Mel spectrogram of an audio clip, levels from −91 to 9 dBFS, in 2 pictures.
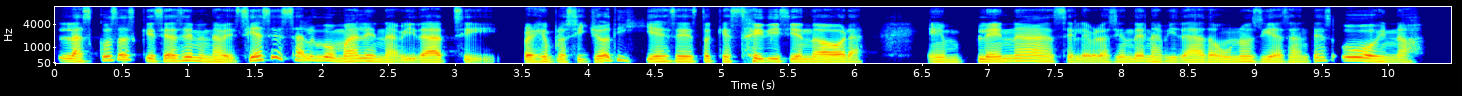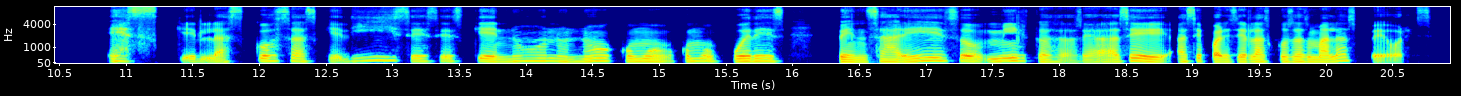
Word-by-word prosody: las 150 -1 +2
cosas 150 - +1
que 160 - -1
se - - +4
hacen 195 +3 +4
en 160 - 0
Navi 135 -3 +2
si - - +4
haces 315 - +3
algo 210 -3 +2
mal 160 +1 +4
en 160 - +2
Navidad, 125 0 +3
si, - - -6 0.2
por - - +6
ejemplo, 135 0 0
si 125 0 -6
yo 150 +4 +3
dijiese 150 -8 +1
esto 150 +1 0
que 145 - -1
estoy 150 +3 +2
diciendo 145 -2 +1
ahora, 140 0 +4 0.4
en 125 -1 -3
plena 155 +3 +3
celebración 135 0 -2
de 160 0 +2
Navidad 130 -2 -1
o - - +2
unos 145 +2 -1
días 140 -2 0
antes, 135 +9 -4
uy, 180 -7 +6
no, 125 -1 -4 0.7
"Es - - -3
que - - -5
las - - -5
cosas 160 -2 -3
que - - -8
dices 180 -2 -8
es 155 0 -7
que 150 -1 0
no, 165 +5 -6
no, 155 -4 -5
no, 160 +5 -3
¿cómo 150 0 -2
cómo 155 -1 -4
puedes 155 0 +1 0.4
pensar 130 +2 0
eso?", 180 +1 +1
1000 170 +4 -1
cosas, 125 -5 -4
o - - -18
sea, 120 +1 -3
hace 145 0 +3
hace 145 +4 -3
parecer 125 -1 +1
las 140 0 +1
cosas 140 0 -2
malas, 135 +9 0
peores. - - -6
150 Hz, 180 wpm, -24 LUFS, 135-170 Hz, 0.7 s, por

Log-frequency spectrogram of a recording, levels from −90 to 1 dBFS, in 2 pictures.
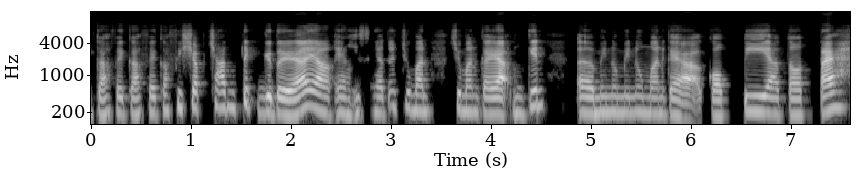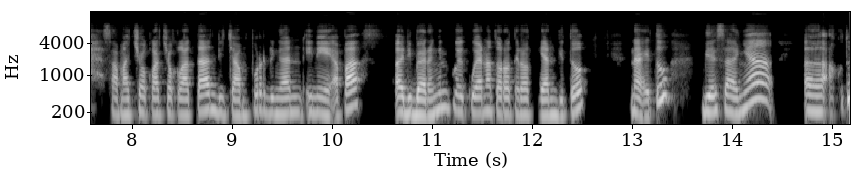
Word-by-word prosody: cafe-cafe, 185 0 -4
coffee 215 +3 -6
shop 235 -2 -1
cantik 240 +2 -2
gitu 190 -1 +1
ya, 175 +1 +7
yang 215 -3 +6
yang 195 -2 -4
isinya 195 +1 -8
tuh 250 - -7
cuman, 215 -3 -2 0.3
cuman 205 -3 -3
kayak 185 0 +6
mungkin, 195 +8 -1 0.4
eee, 195 -1 +1
minum-minuman 195 -1 -5
kayak 175 -4 +3
kopi 195 +5 -1
atau 180 -1 -2 0.2
teh 220 +4 +8 0.3
sama 180 -1 -2
cokelat-cokelatan 190 +2 0
dicampur 180 +3 -3
dengan 185 +1 -2
ini 190 -3 -2
apa, 250 +9 +5 0.3
eee, 195 - +5
dibarengin 185 +6 +1
kue-kuean 200 -3 -1
atau 190 -1 0
roti-rotian 180 -1 -1
gitu. 195 - -1 0.5
Nah, 190 - +5
itu 320 - +1 0.3
biasanya, 215 - +3 0.3
eee, 210 -1 +1
aku - - -11
195 Hz, 145 wpm, -24 LUFS, 180-210 Hz, 0.5 s, teh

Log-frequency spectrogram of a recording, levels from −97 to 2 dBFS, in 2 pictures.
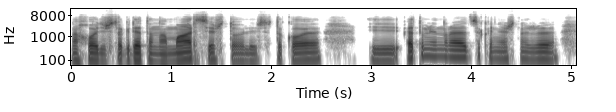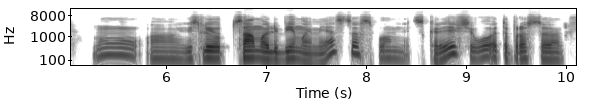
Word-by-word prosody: находишься 100 -1 0
где-то 105 -1 +1
на 95 -1 -3
Марсе 105 +2 +4
что 105 -1 -6
ли 100 0 -8
и - - -11
всё - - -6
такое. 110 +2 -1 0.5
И 100 0 -6
это - - +1
мне 155 -1 -6
нравится, 140 -2 0
конечно 120 0 -8
же. 115 0 -2 0.4
Ну 170 0 -7
а, 120 -1 -7
если 120 +3 +3
вот 125 - +1
самое 130 -3 +8
любимое 115 -2 +1
место 195 - -2
вспомнить, 125 -8 -6
скорее 130 - +1
всего, 145 -7 0
это - - -2
просто 115 -2 0
115 Hz, 160 wpm, -26 LUFS, 105-130 Hz, 0.5 s, самое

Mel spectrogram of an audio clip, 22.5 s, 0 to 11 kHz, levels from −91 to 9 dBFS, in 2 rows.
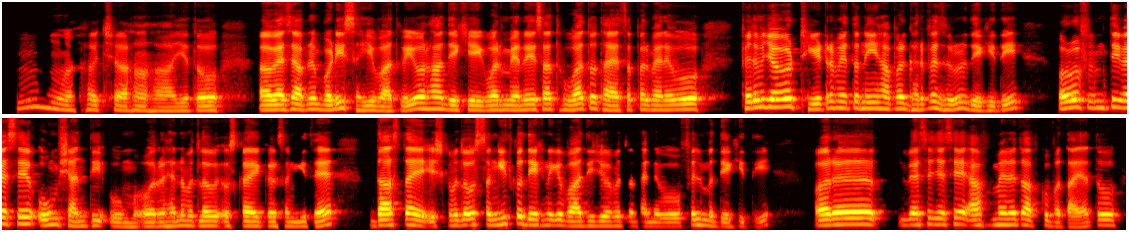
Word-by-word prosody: हुँ, 190 -7 -11 0.2
अच्छा 135 -2 -4
हाँ, 120 -2 -7
हाँ 110 -1 -8
ये 115 +1 -8
तो 125 - -2 0.6
अ, - - +2
वैसे 145 0 +5
आपने 160 +1 +2
बड़ी 155 +7 +2
सही 130 -7 -4
बात 120 -2 -1
कही 125 +3 -2
और 175 0 +5
हाँ 170 0 +1
देखिए 140 -1 -1
एक 130 - -3
बार 135 0 +1
मेरे 140 +1 0
साथ 155 -1 -2
हुआ 145 +3 +1
तो 175 - +1
था 145 - +1
ऐसा 130 +3 -2
पर 145 -1 -3
मैंने 140 0 -1
वो 475 - +6 0.5
फ़िल्म 205 +4 +2
जो 225 -1 +7
है 220 - +4
वो 235 - +9 0.2
थिएटर 160 +4 0
में 190 -1 -1
तो 190 - -3
नहीं 180 0 -1
हाँ, 170 -1 0
पर 175 +1 +2
घर 155 -3 -6
पे 195 - 0
ज़रूर 165 +4 -4
देखी 130 -3 -4
थी 140 +7 -3 0.5
और 185 - +5
वो 215 - +4
फ़िल्म 195 -2 -9
थी 220 -1 +2
वैसे 200 0 +1
ओम 165 +3 -1
शांति 140 +3 -4
ओम 120 -1 -10
और 120 +1 -2
है 130 +1 -6
ना 150 +1 -7
मतलब 140 -1 -2
उसका 140 - -1
एक 135 0 0
संगीत 130 - -10
है, 270 0 +4 0.4
दास्ता 160 +3 +4
ए 155 -2 +5
इश्क़, 395 - -4
मतलब - - +2
उस - - -2
संगीत 200 - -1
को 210 - +2
देखने 165 -4 0
के 160 - +1
बाद 135 0 +1
ही 140 - -6
जो 140 0 -3
है - - -10
मतलब 140 - -9
मैंने 125 -1 -6
वो 120 0 -4
फ़िल्म 160 -4 -4
देखी 120 -2 -7
थी 460 - -15 0.5
और 160 +1 +5 0.7
वैसे 170 +2 -1
जैसे 180 +1 -1
आप 155 +1 -2
मैंने 170 0 +1
तो - - 0
आपको 470 - -4
बताया। - - -5
तो 480 -1 -1
155 Hz, 230 wpm, -22 LUFS, 135-185 Hz, 0.7 s, वो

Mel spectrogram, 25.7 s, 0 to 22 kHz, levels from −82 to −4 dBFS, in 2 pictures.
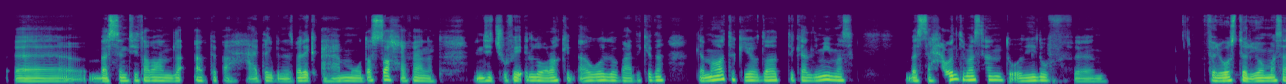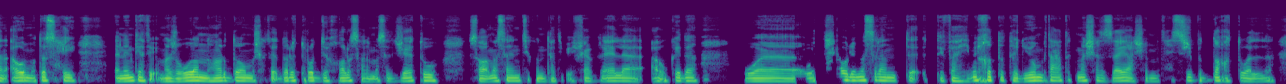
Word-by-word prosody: آآ 95 -1 -1
بس - - +4
أنتِ 110 +1 0
طبعًا 110 -1 0
لأ، 110 +2 -2
بتبقى - - -7
حياتِك 95 +6 -5
بالنسبة 90 +2 -1
لِك 110 -3 0
أهم، 95 +3 -1
وده 100 +1 -1
الصح 130 -1 +4
فعلًا، 105 -2 -1
إن 95 - -7 0.4
أنتِ 100 +3 +2
تشوفي 110 +2 0
إيه - - +3
إللي 115 0 +3
وراكِ 110 +4 +1
الأول، 115 +3 +1
وبعد 105 -2 -2
كده 125 +2 -1 0.3
لما 115 +5 +4
وقتِك 145 -4 +2
يفضى 120 +1 +3
تكلميه 115 +5 +2
مثلًا. 120 -2 0 0.5
بس 110 +1 +3
حاولتِ 145 +7 +3
مثلًا 135 -1 +2
تقولي 105 -1 +1
له، 120 0 +2
في 110 -4 -12
آمم 95 0 -4 1.0
في - - -5
الوسط 110 +3 +5
اليوم 105 +2 +4
مثلًا، 110 -3 +1
أول 110 +1 +5
ما 100 - -1
تصحي، 110 0 +3 0.4
إن 95 - +3
أنتِ 110 +2 +3
هتبقي 110 - 0
مشغولة 95 +4 +4
النهاردة، 105 0 +2
ومش 105 -1 +1
هتقدري 110 +1 -1
تردّي 110 -3 -1
خالص 105 -1 -1
على 90 - -4
مسدجاته، 100 +4 -1 0.3
سواء 95 -2 +1
مثلًا 105 +1 +1
أنتِ 105 +1 -3
كنتِ 95 0 -5
هتبقي 95 - -9
شغّالة 100 0 -2
أو - - -2
كده، 105 +1 -2 0.5
و 100 - -1 0.6
وتحاولي 120 +4 -1
مثلًا 120 -3 +1
ت - - -4 0.2
تفهميه 95 +3 -2
خطة 115 -3 0
اليوم 105 +4 +2
بتاعتِك 110 +2 -4
ماشية 110 -1 +1
إزاي، 105 +3 +1
عشان 95 -2 -3
ما 95 - -7
تحسّيش 115 +2 -1
بالضغط، 110 -2 -4
والّا 95 0 -3
110 Hz, 175 wpm, -24 LUFS, 100-115 Hz, 1.0 s, الوسط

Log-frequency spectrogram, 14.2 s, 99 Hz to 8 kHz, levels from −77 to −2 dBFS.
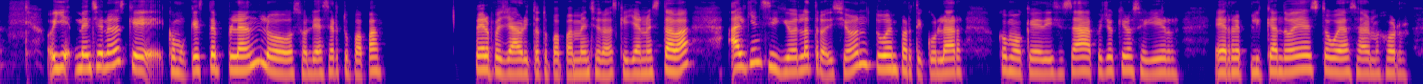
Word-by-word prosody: asada. - - -27 0.4
Oye, 230 +1 +2
mencionabas 245 +7 +2
que 465 +1 +2
como 185 -4 -5
que - - +2
este 210 +2 +1
plan 215 +7 +3
lo 180 -5 +3
solía 180 0 -2
hacer 195 +2 -5
tu 195 - -9
papá. 200 +4 0 0.9
Pero, 215 -1 +5
pues, 200 -3 -1
ya 175 - +4
ahorita 180 0 -1
tu - - -11
papá, 170 0 -2
mencionabas 175 0 -3
que 180 - -7
ya 180 - 0
no 180 - -3
estaba. 200 +6 +5 0.4
Alguien 295 +7 +4
siguió 200 -7 -1
la 225 +2 0
tradición, 230 - -2
tú 225 0 +5
en 220 -1 +1
particular, 190 -1 -1 0.3
como 195 -3 -2
que 185 -1 -2
dices: 180 +1 -7
"Ah 200 0 +4
pues 195 - -8
yo 205 - -2
quiero 210 0 -2
seguir, 185 -2 -6 0.3
eh, 190 - +3
replicando 195 +1 -2
esto, 215 0 +1
voy 190 -1 +2
a - - +3
hacer 185 -1 -2
mejor, 180 -1 -5
195 Hz, 195 wpm, -21 LUFS, 180-215 Hz, 0.9 s, Pero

